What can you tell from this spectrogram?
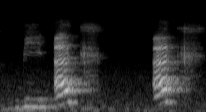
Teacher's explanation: untuk sifat berangin huruf kaf, beranginnya seolah-olah berdesis. Maksudnya dia keluar angin yang sedikit sahaja.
